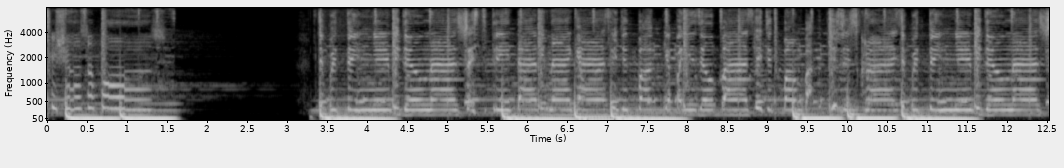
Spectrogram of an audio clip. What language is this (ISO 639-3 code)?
rus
